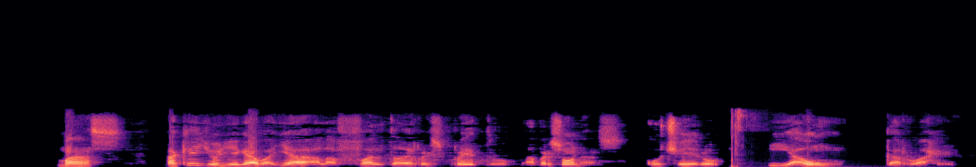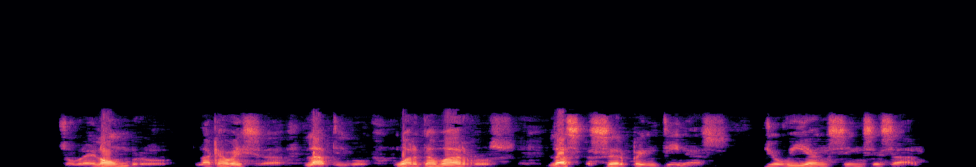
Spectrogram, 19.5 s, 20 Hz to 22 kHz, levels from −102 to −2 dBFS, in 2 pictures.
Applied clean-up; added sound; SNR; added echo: neural mask model DeepFilterNet 3.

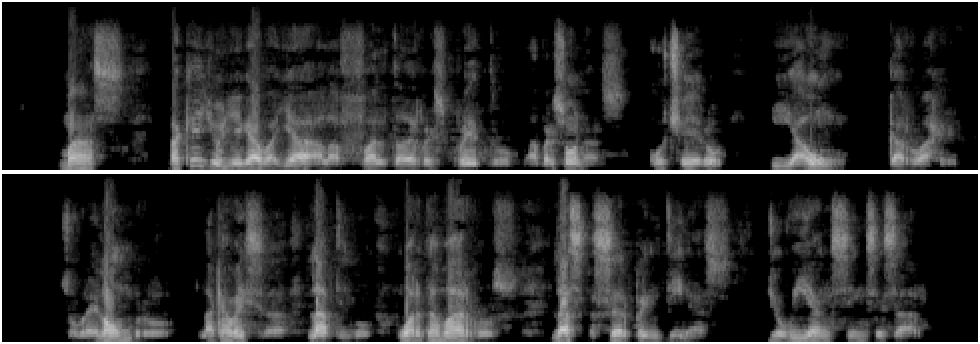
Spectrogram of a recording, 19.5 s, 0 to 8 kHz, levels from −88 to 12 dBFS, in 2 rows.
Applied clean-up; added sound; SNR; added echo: none; none; none; none.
